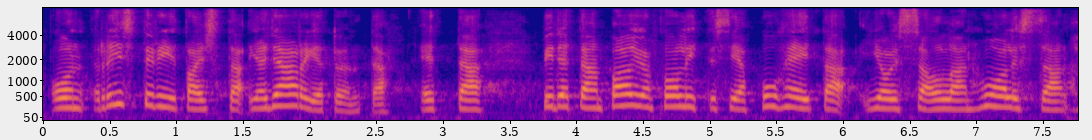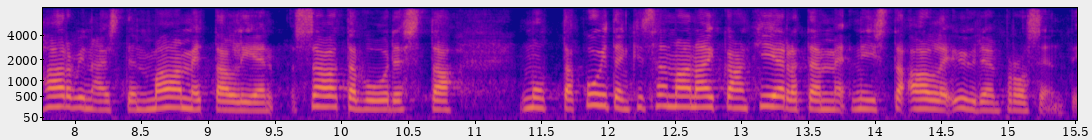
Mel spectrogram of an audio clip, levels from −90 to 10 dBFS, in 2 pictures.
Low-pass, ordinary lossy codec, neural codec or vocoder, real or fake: none; none; codec, 16 kHz, 4.8 kbps, FACodec; fake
